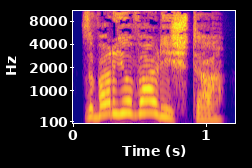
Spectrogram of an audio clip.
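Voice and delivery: high-pitched outburst; crying out. A narrator's reading. Son cries out at his father, high-pitched protest. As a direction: exclaim in disbelief, voice pitched right up. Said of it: "krzyknął".

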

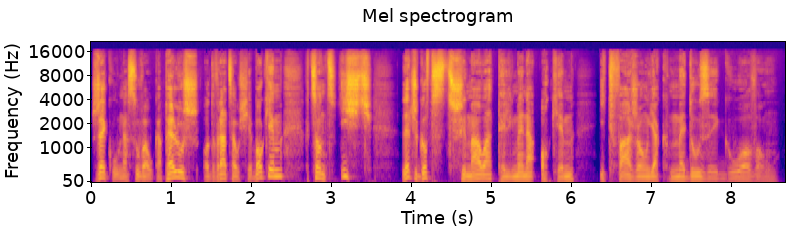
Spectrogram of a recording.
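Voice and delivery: ordinary delivery

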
